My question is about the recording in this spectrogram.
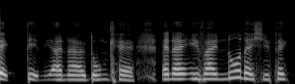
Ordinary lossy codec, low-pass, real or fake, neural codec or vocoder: none; none; real; none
